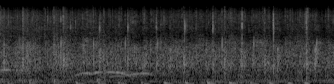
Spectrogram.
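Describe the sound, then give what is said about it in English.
A church audience applauds, with many hands clapping in a steady, fairly soft patter that continues evenly for the whole stretch. “So let's give them a big hand.”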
